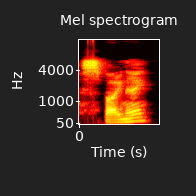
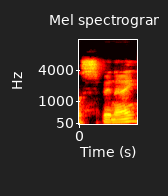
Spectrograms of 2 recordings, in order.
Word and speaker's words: spinae: Erector spinae, or spinae, however you want to pronounce it. Use my Quizlet game to help you, but you can pronounce it either way.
